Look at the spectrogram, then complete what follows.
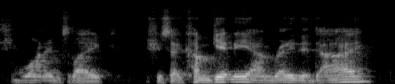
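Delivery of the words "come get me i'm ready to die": higher put-on scream. Retelling what a naked woman in the airport concourse screamed: imitating someone screaming. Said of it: "screaming at the top of her lungs".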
